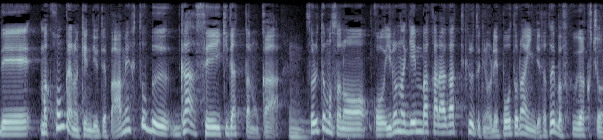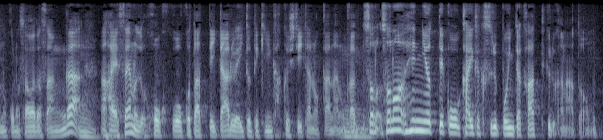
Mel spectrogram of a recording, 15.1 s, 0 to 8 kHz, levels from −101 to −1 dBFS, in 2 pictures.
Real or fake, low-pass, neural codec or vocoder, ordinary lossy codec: real; 7.2 kHz; none; none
